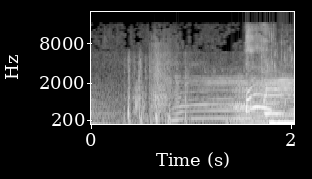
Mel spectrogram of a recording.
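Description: A cartoon character's long vocal groan that rises slowly in pitch, heard in a lull in the music. The score comes back near the end.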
